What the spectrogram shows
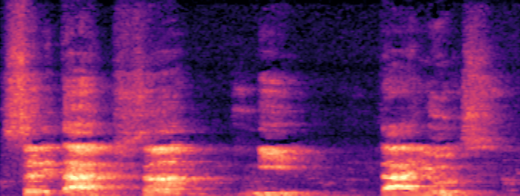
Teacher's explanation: penúltima sílaba é tônica, paroxítona. E terminada em ditongo oral. Mesma regra de próprios.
